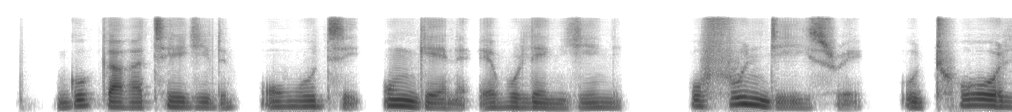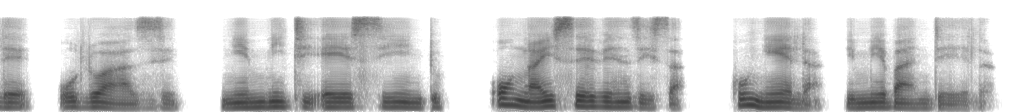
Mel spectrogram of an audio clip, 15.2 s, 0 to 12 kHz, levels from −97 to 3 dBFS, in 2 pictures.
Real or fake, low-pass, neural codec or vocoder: fake; 7.2 kHz; codec, 16 kHz, 0.3 kbps, FocalCodec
